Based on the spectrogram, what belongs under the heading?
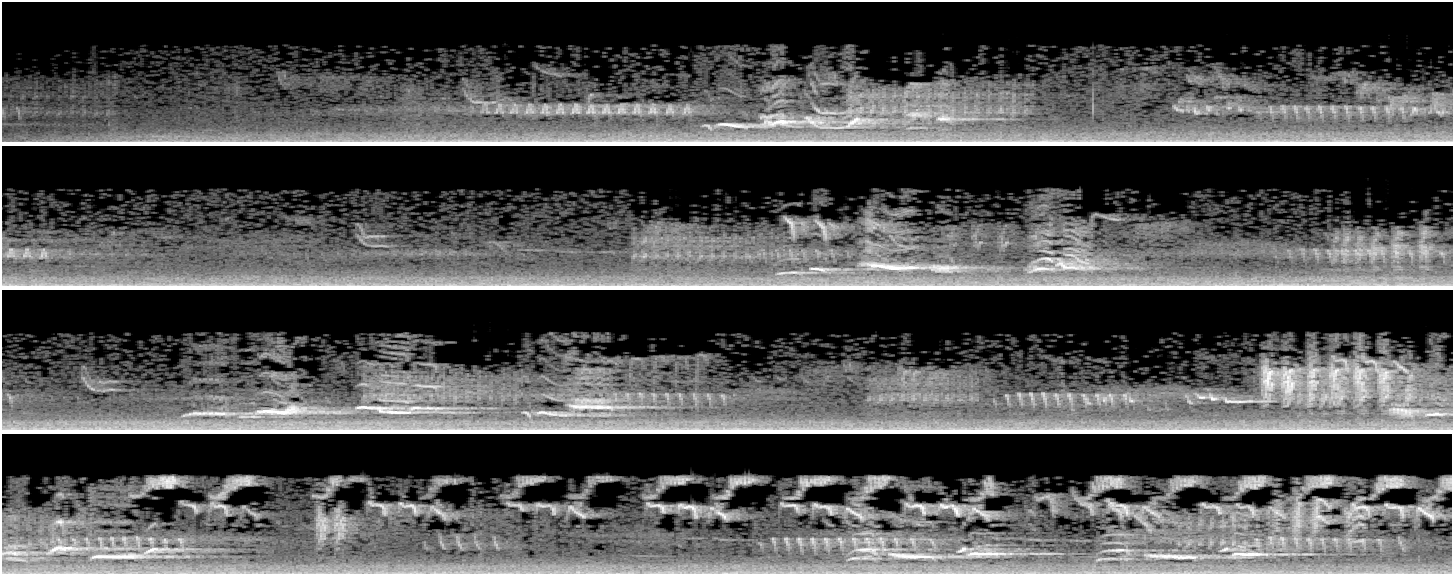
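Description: Birds singing: short song phrases repeated every four to six seconds over a steady background hiss, with fast, high-pitched chirping in the last several seconds.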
